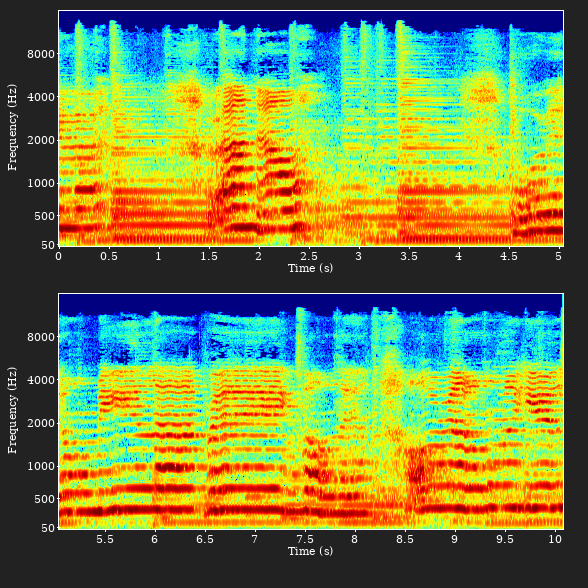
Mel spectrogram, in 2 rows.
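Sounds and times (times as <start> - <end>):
woman singing: 0.0 - 3.1, 4.3 - 10.0
acoustic guitar: 0.0 - 10.0.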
